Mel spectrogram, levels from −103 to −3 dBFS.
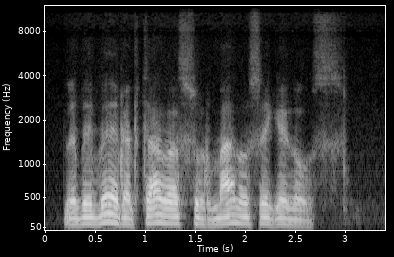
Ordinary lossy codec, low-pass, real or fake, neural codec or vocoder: Opus, 32 kbps; 10.8 kHz; fake; vocoder, 48 kHz, 128 mel bands, Vocos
